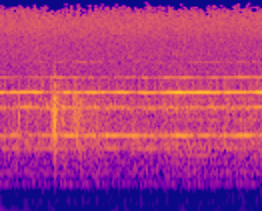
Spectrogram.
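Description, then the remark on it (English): An old-fashioned telephone bell rings continuously, a bright metallic ringing with a slight warble that carries on without pause. The ring is steady, and nobody speaks. “It's the phone”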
